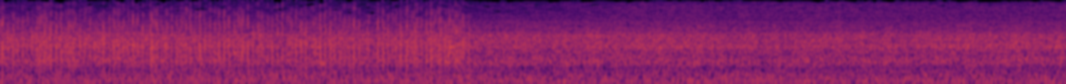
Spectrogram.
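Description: Ultralight aircraft's piston engine and propeller running steadily in flight, a constant low drone under a layer of hiss. The hiss thins a little just over two seconds in.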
